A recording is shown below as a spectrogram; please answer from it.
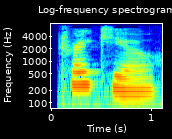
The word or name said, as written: tracheo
